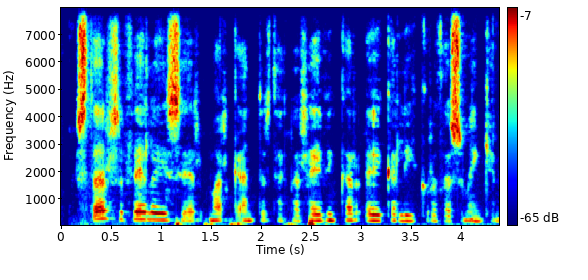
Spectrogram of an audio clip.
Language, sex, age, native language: Icelandic, female, 40-49, Icelandic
